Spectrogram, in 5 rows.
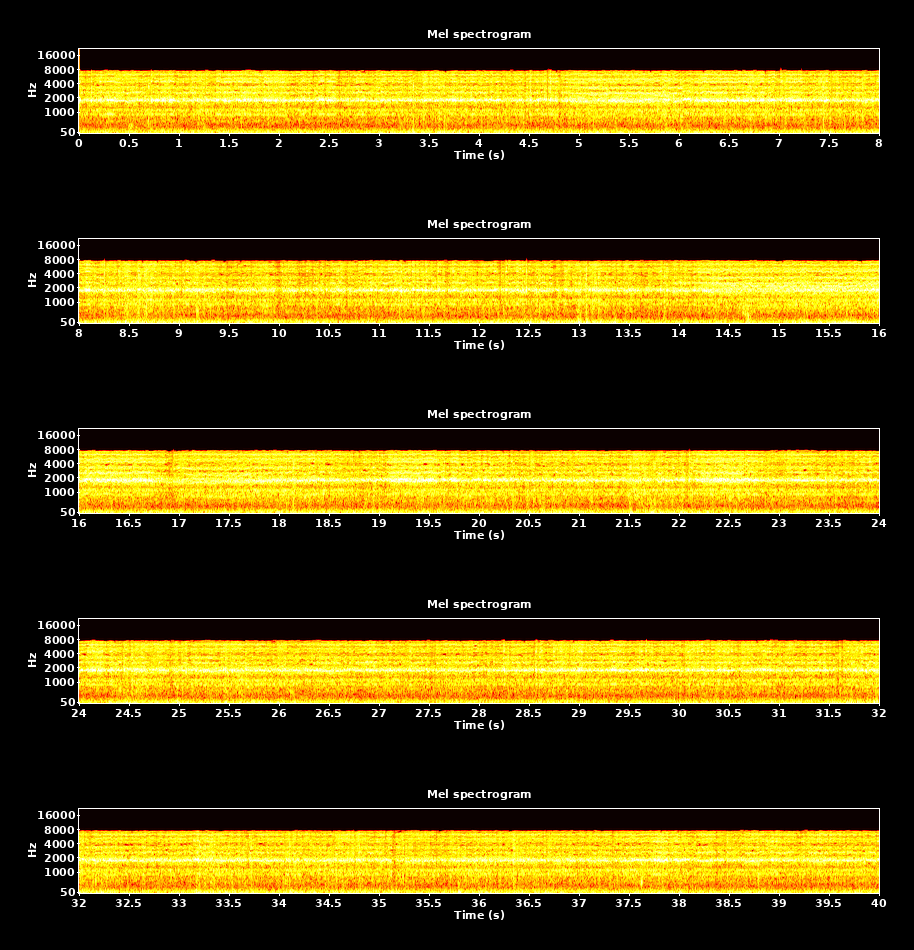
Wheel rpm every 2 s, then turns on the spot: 230, 240, 230, 230, 230, 230, 230, 220, 220, 230, 240, 240, 240, 230, 230, 230, 230, 230, 230, 240.
none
